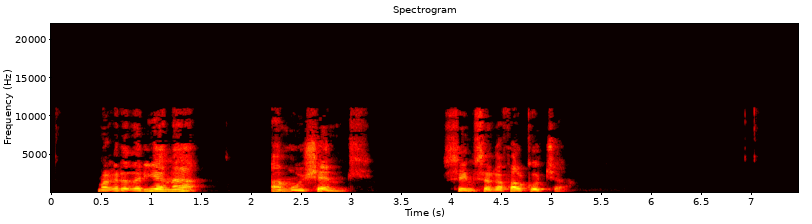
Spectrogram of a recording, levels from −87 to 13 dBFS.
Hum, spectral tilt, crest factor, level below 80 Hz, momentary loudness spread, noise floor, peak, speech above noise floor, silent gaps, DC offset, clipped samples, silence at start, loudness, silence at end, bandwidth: none; -4 dB/octave; 20 dB; -74 dBFS; 21 LU; under -90 dBFS; -6 dBFS; over 67 dB; 1.84-1.90 s, 1.99-2.17 s, 3.66-3.70 s, 3.76-3.88 s; under 0.1%; under 0.1%; 0.45 s; -23 LUFS; 2.35 s; 11.5 kHz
